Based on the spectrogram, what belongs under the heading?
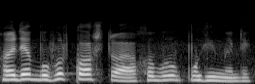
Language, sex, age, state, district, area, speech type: Assamese, female, 60+, Assam, Majuli, urban, spontaneous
